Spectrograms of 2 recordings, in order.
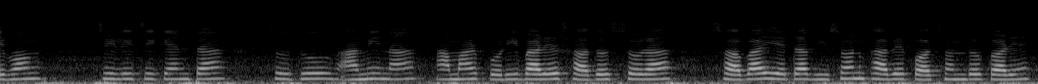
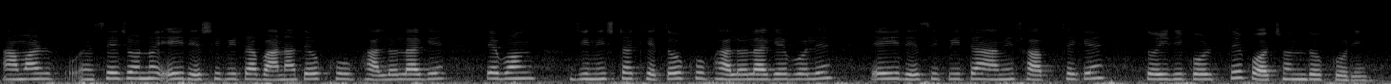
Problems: none marked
